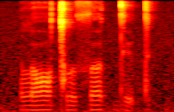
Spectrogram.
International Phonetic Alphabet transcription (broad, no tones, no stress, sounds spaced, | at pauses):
l ɒ ǀ ʊ θ ʌ t d̪ ɪ t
